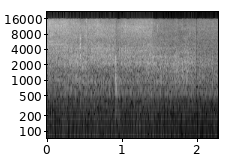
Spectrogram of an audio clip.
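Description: Beef and seaweed sizzling in sesame oil in a stainless steel pot as they are stirred, with a light tap of the stirring utensil against the pot about a second in.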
